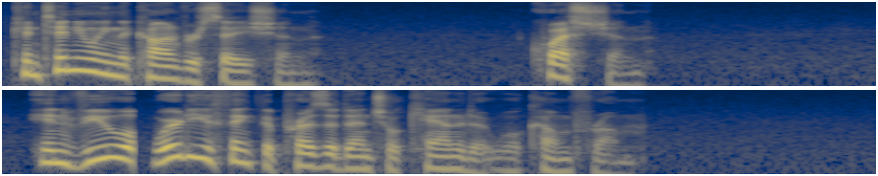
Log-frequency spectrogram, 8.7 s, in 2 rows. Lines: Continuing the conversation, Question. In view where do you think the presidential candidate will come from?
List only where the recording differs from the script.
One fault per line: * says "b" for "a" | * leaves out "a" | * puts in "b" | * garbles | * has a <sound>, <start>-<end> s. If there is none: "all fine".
all fine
